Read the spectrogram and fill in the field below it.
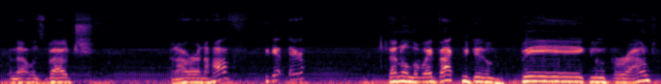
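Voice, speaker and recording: A man's voice: fairly high pitch, moderate pace. A man chatting casually to the camera while riding a motorcycle, rambling and poking fun at himself, recorded on a helmet mic. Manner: chatty, rambling, self-mocking. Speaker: motorcycle vlogger. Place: on a motorcycle on a country road outdoors. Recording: helmet mic with clear engine noise. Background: engine and wind noise.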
